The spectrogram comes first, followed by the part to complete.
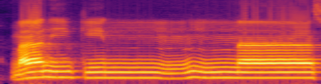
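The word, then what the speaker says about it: مَلِكِ النَّاسِ: Malikin nas, malikin nas. Alif lam samsiyah. Perhatikan di sini ada huruf nun yang berharokat tasdid, maka dimasukkan dan disertai berdengung.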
